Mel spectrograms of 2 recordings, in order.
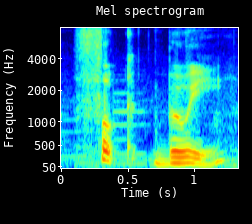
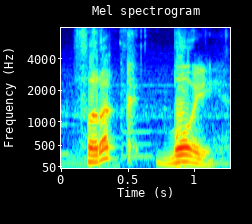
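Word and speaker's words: Phuc Bui: perspective so why does a name that looks like p h u c Bui seem to have an english- looking pronunciation of of fuk buy actually get pronounced by differing YouTube videos as F boy well I and everybody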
